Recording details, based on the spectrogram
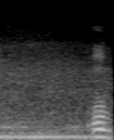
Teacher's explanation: ان حروف پہ اگر جزم ہو، سکون ہو، تو پڑھتے وقت ان کا مخرج ٹکر کھا کے الگ ہو جاتا ہے، یعنی ہونٹ ایک دوسرے کے ساتھ ملتے ہیں اور پھر الگ ہو جاتے ہیں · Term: قلقلہ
